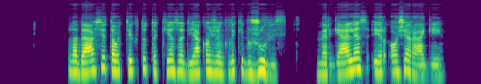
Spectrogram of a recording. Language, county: Lithuanian, Utena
